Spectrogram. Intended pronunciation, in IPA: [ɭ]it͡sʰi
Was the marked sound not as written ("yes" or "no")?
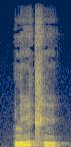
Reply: yes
